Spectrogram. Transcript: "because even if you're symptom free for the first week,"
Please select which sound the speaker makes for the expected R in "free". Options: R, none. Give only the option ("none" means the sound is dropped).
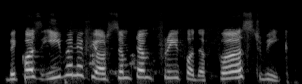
R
